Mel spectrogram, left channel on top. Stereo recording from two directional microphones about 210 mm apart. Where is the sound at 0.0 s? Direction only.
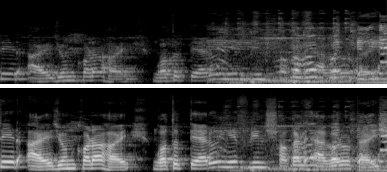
55° right (ahead or behind).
